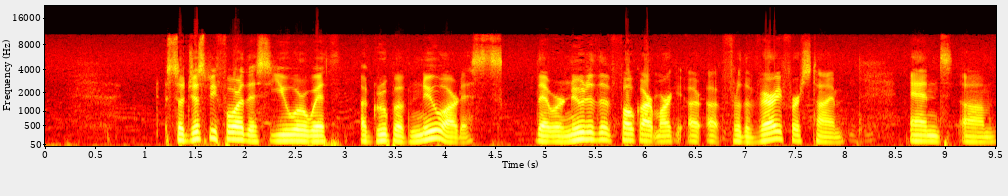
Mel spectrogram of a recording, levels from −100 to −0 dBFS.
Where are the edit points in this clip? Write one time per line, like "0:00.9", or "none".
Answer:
none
